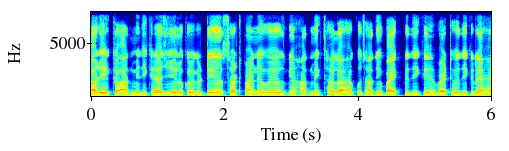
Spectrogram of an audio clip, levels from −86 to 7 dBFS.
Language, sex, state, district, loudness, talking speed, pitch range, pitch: Hindi, male, Chandigarh, Chandigarh, -17 LUFS, 290 wpm, 140-150 Hz, 145 Hz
